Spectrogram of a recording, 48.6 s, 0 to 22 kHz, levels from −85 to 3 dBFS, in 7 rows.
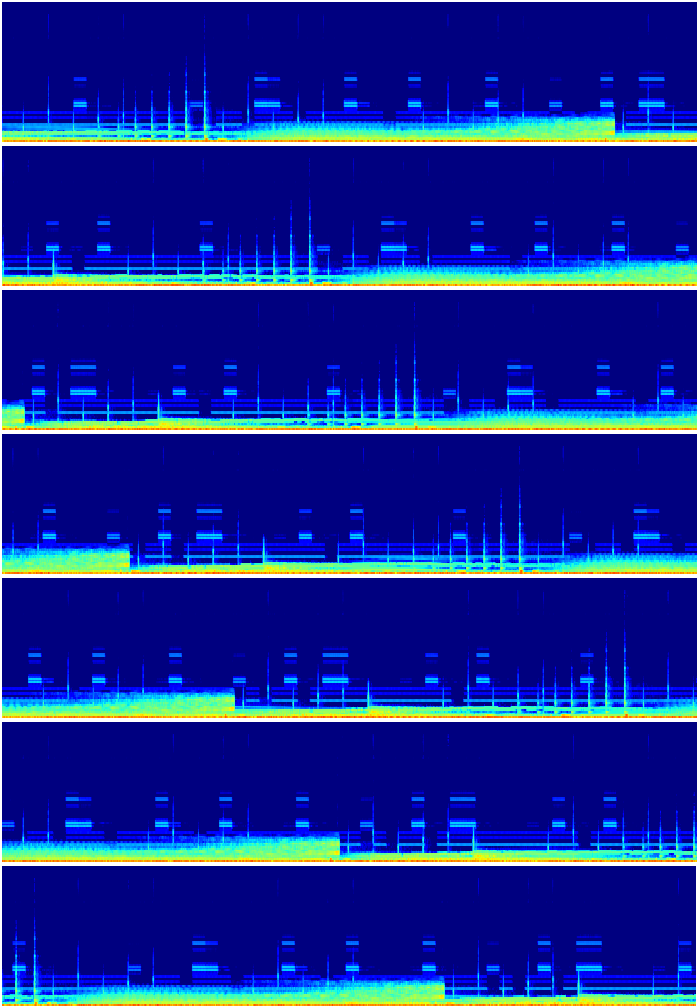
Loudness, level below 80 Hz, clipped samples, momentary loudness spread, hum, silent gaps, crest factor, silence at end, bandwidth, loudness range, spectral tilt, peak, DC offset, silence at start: -20 LUFS; -18 dBFS; under 0.1%; 4 LU; none; none; 14 dB; 0 s; 3.7 kHz; 1 LU; -9 dB/octave; -2 dBFS; 0.3%; 0 s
